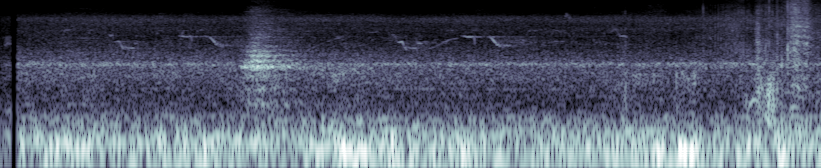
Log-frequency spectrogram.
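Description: Open-air ballfield ambience between pitches: a low, uneven rumble with a few faint, short bird chirps, and a brief soft rush of noise about two seconds in.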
